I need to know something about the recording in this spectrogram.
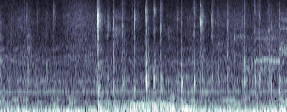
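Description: Quick bursts of typing a search on a computer keyboard, a run of crisp key clicks in an uneven rhythm over a low steady background hum.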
